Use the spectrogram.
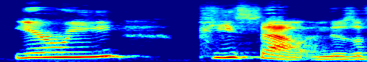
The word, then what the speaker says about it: Erie: daddy is from cleveland the lake is pronounced eerie peace out and there's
